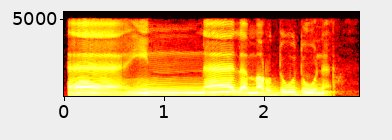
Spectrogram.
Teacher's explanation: فهنا كلمة آهنا بما يسمى بالإدخال، يعني ندخل بين الهمزتين ألفا ونسهل الهمزة الثانية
